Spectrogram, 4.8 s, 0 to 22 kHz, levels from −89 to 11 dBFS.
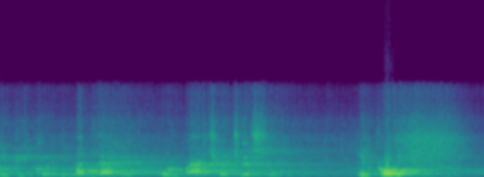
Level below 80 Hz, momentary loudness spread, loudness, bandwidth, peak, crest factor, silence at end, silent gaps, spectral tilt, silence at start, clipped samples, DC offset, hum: -56 dBFS; 16 LU; -17 LUFS; 12 kHz; 0 dBFS; 18 dB; 0 s; none; -2.5 dB/octave; 0 s; under 0.1%; under 0.1%; none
